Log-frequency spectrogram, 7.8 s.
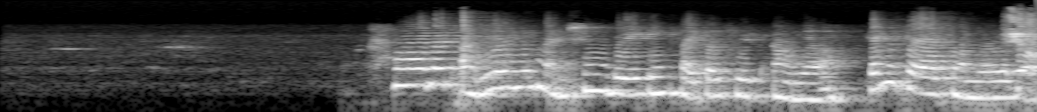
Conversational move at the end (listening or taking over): taking over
